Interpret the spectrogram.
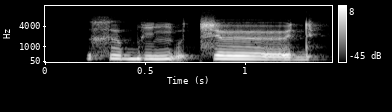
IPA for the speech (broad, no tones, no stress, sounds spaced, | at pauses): x ɨ b i ŋ ṵ t͡s øː d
